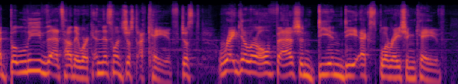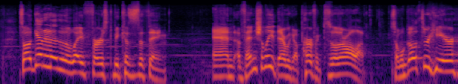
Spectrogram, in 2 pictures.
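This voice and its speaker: A man speaks at a moderate pace with a high pitch and lively intonation. Music plays in the background. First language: French. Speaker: video game streamer. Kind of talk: live gameplay commentary. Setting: livestream. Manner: stutter; casual and chatty.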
